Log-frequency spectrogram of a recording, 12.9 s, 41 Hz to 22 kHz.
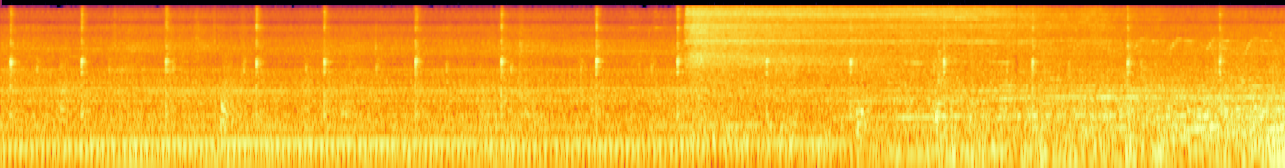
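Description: Merseyrail electric train standing at the platform with a low steady hum and short high beeps repeating about every 0.8 s. About seven seconds in, a sudden loud hiss of released compressed air begins and carries on, with the beeps continuing over it.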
